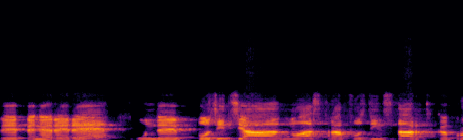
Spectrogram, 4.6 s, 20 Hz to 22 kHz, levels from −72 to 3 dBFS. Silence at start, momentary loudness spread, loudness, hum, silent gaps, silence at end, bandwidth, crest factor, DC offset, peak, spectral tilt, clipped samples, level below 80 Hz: 0 s; 12 LU; -16 LUFS; none; none; 0 s; 7.8 kHz; 16 dB; under 0.1%; -2 dBFS; -0.5 dB/octave; under 0.1%; -78 dBFS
